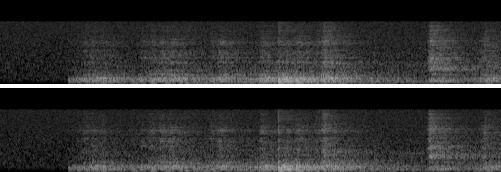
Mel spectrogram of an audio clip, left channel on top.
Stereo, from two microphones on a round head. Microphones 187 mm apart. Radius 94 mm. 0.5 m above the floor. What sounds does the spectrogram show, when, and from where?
0.7 s writing: 15° right (ahead or behind), 2.5 m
